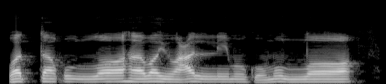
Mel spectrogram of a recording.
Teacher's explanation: لفظ اللہ کے نام سے پہلے پیش ہے، لفظ اللہ کے نام کو موٹا کرنا ہے، اس واو اور الف کو نہیں پڑھیں گے.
